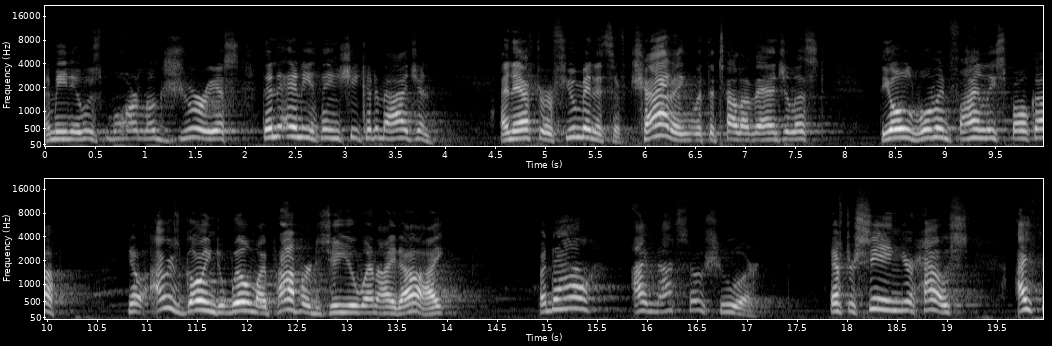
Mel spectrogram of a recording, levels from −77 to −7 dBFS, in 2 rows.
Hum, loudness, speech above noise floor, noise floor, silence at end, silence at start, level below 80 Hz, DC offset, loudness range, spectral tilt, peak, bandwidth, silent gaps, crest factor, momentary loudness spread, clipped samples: none; -26 LUFS; 36 dB; -62 dBFS; 0 s; 0 s; -64 dBFS; under 0.1%; 7 LU; -5 dB/octave; -8 dBFS; 13 kHz; none; 18 dB; 15 LU; under 0.1%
